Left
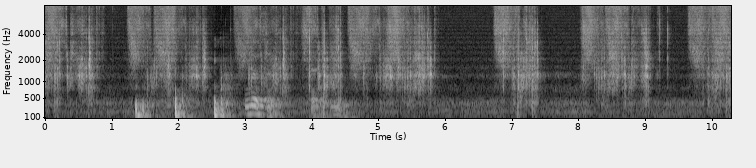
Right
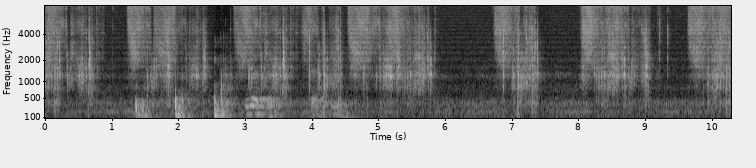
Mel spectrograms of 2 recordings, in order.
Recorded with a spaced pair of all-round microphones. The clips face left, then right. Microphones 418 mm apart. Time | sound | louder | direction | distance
1.4 | footsteps | left 2 dB | 30° left (ahead or behind) | 1.7 m
3.0 | a man speaking | left 3 dB | 75° left (ahead or behind) | 4.5 m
